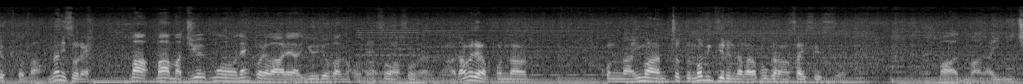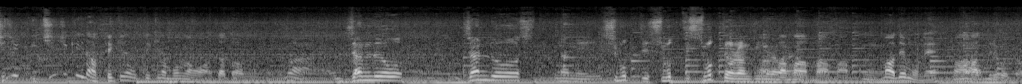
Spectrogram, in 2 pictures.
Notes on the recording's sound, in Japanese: 雨の中での収録となりました。雨の音で聴きにくくなっておりますが。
